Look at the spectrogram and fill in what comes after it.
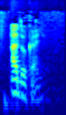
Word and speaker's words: Adokai: Oui, on peut le prononcer. C'est le prononcer Be'adunut, Adokai.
